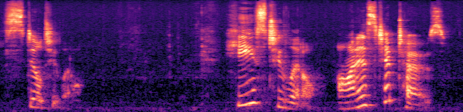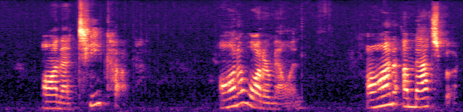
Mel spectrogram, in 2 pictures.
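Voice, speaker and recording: Slow, bright-voiced woman reading to small children. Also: on the high side. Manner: animated, interactive, asking children questions and prompting actions. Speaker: children's storytime reader at a library. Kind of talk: expressive picture-book read-aloud to young children. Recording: voice at a distance from mic.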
